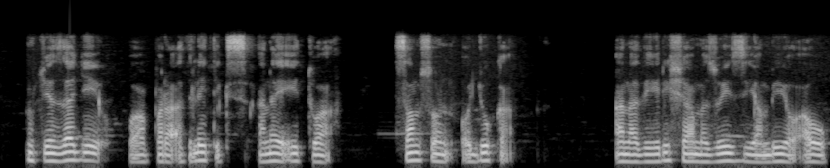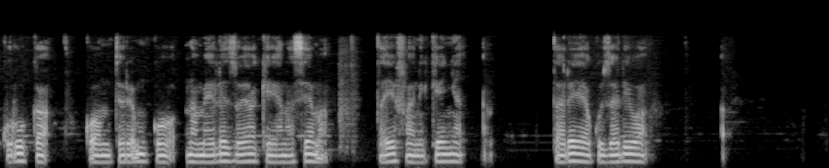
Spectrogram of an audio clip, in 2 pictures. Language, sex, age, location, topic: Swahili, male, 36-49, Wajir, education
